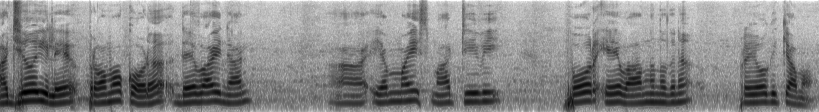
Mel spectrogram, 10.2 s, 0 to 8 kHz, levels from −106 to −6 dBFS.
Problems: constant background noise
